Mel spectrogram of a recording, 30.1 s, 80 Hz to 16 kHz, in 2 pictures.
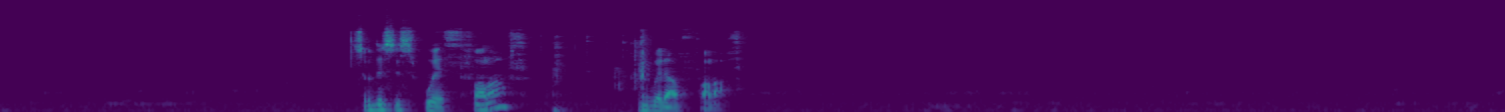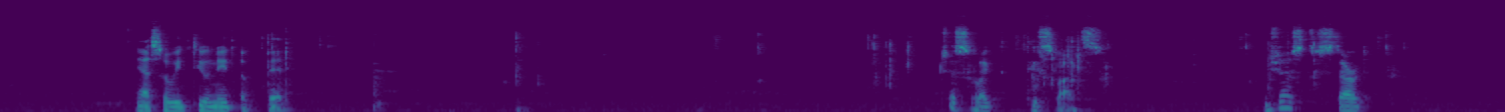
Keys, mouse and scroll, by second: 5.8 click, 17.0 click, 17.5 click, 17.8 click, 18.5 click, 22.7 click, 23.9 click, 25.4 shift+click, 27.6 click, 28.1 shift+click, 29.0 click.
